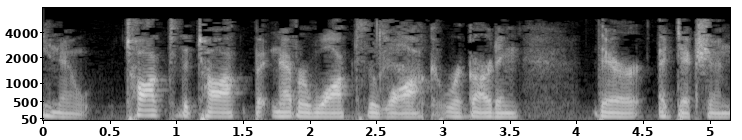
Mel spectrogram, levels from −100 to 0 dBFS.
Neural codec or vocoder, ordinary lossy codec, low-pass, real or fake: none; MP3, 24 kbps; 7.2 kHz; real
